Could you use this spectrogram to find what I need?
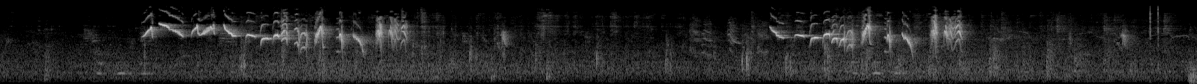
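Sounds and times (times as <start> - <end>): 
Oriental magpie-robin giving sharp high notes and slurred whistles: 1.4 - 4.0, 7.7 - 9.6.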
